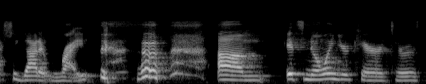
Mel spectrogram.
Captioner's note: chuckling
